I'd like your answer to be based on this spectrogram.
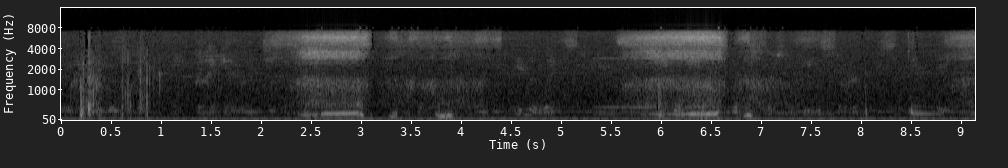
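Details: Sleeping pet snoring: two slow, rasping snores with a hissing, fluttery quality and quiet breathing between.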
